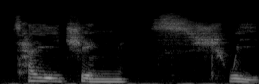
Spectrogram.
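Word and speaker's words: Tehching Hsieh: It's called Tai Ching Shui, which is Tai Ching, T-E-H-C-H-I-N-G. And his surname is H-S-I-E-H.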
